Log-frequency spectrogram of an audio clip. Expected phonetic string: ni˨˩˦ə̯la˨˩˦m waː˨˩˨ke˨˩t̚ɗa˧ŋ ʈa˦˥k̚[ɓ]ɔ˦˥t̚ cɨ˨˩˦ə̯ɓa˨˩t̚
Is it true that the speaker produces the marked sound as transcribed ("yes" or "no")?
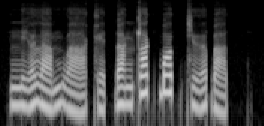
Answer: yes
